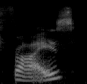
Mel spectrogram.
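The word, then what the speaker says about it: Frey's: So we ordered straight run from a hatchery in Ontario called, well, it's spelt like phrase, but I've been told it's actually pronounced fries.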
